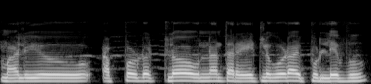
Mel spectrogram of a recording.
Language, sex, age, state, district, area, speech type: Telugu, male, 18-30, Telangana, Mancherial, rural, spontaneous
